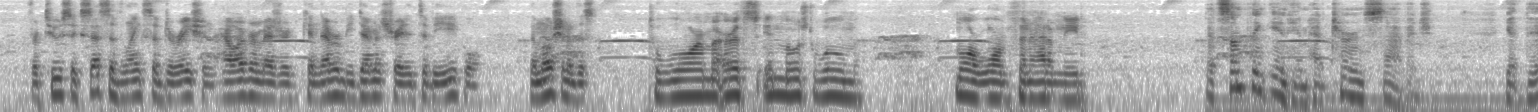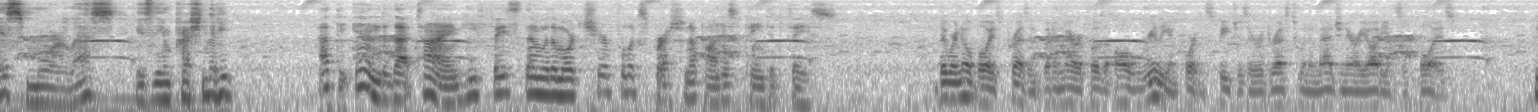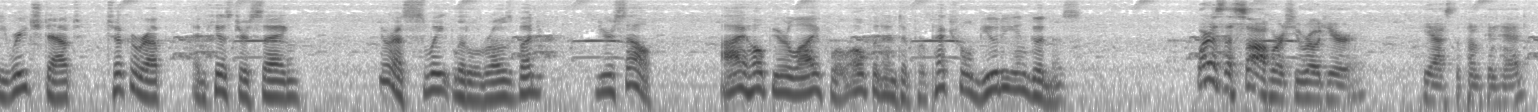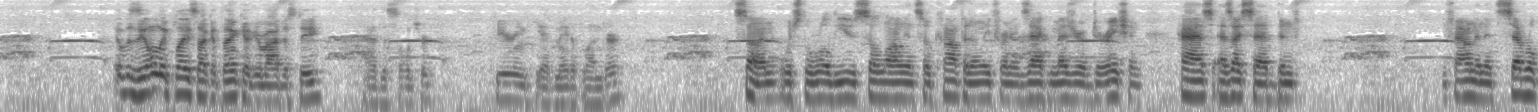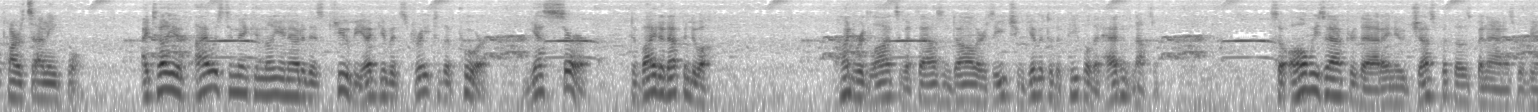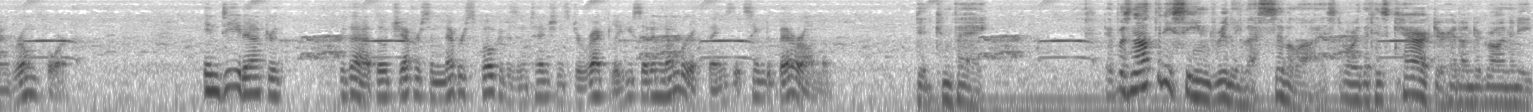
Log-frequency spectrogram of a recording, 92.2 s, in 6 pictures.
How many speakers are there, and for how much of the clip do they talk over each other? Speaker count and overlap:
6, no overlap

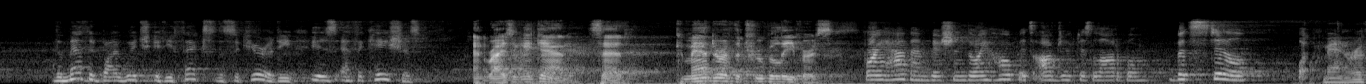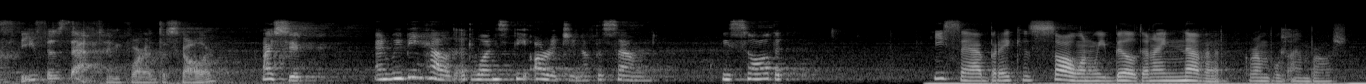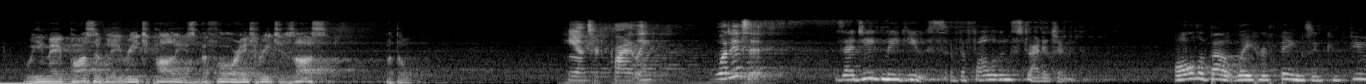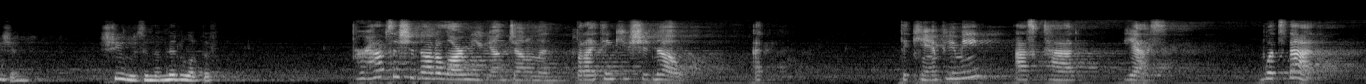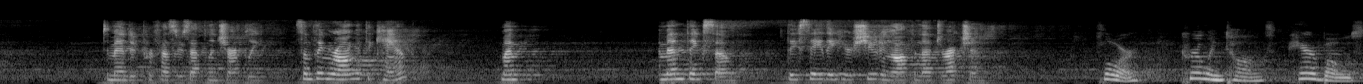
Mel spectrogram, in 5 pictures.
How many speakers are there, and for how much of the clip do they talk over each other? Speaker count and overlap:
10, no overlap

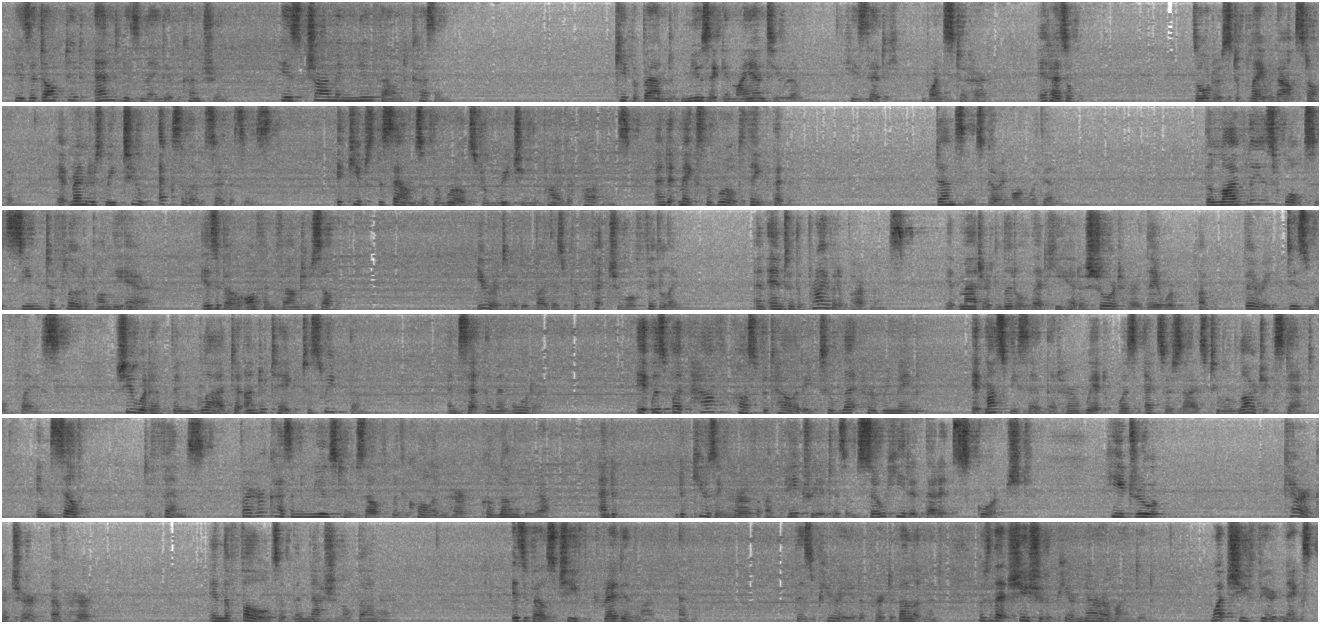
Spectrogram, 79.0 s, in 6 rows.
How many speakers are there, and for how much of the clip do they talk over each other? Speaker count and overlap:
1, no overlap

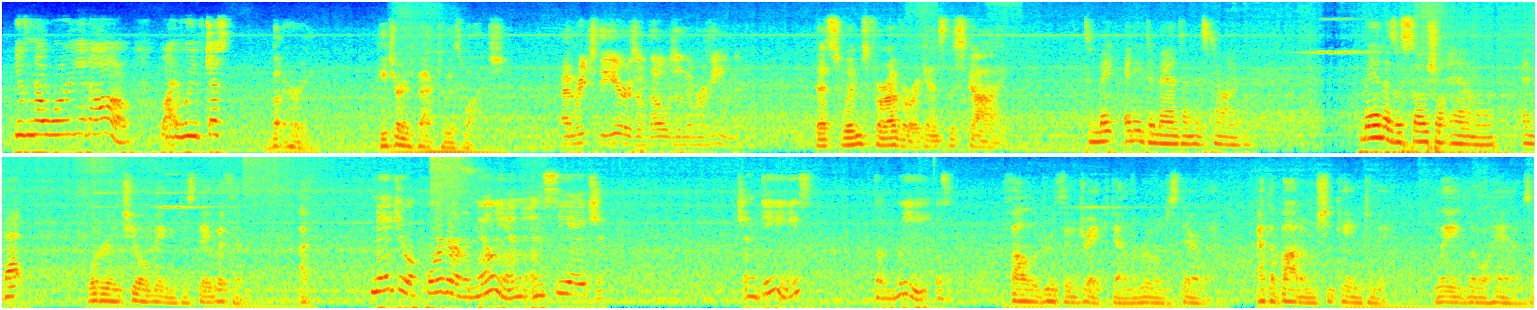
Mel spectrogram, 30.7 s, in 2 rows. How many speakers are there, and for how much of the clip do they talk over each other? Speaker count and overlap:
5, no overlap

